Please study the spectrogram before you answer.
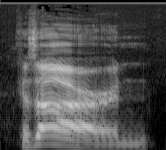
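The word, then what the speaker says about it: Ka-Zar: And then, how do you say his name? Kazar! – Yeah, Kazar.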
